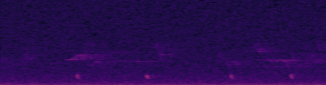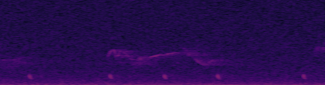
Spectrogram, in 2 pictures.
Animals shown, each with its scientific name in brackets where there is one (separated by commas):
Blue-headed Vireo (Vireo solitarius), unknown mammal, Red-eyed Vireo (Vireo olivaceus), Eastern Wood-Pewee (Contopus virens), Blue Jay (Cyanocitta cristata)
